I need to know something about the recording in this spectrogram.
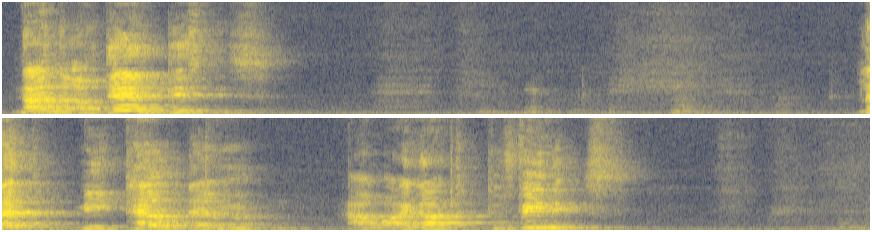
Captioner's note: laugh; laugh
